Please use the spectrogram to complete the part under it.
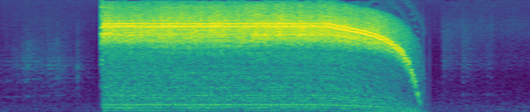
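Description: A propeller engine hums steadily, then cuts off.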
